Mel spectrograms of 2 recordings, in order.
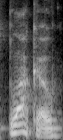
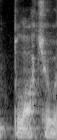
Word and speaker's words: Blocko: And now I know how to properly pronounce Blocko because I have always called you Blotcho in my head.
